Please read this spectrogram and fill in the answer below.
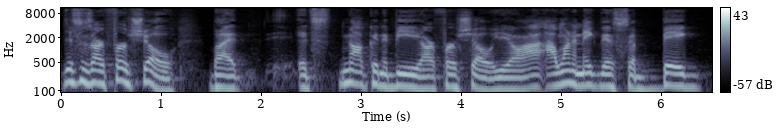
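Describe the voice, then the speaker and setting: Male, early forties, mid-pitched, colloquial fighter-promoter chatting as a radio guest. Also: a little slow, a bit bright. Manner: colloquial, frequent "you know". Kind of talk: casual radio interview.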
